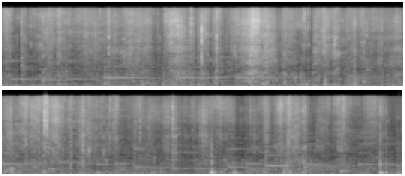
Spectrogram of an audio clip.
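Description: Background music with held notes, over rustling and crinkling as a sheet of white packing material is handled and stuffed into a cardboard box; the rustling is loudest around two and a half to three and a half seconds in.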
